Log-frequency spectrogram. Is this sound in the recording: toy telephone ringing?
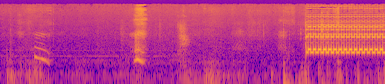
yes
